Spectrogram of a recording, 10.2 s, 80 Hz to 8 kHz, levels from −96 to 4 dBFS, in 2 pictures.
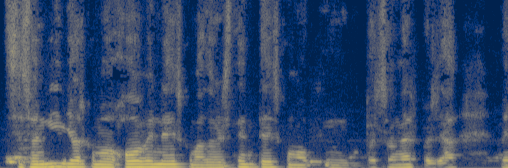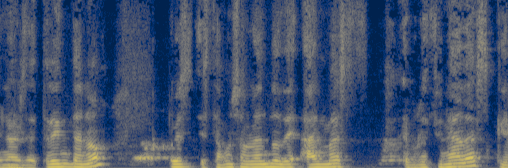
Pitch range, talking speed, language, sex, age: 125-160 Hz, 130 wpm, Spanish, male, 60-79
